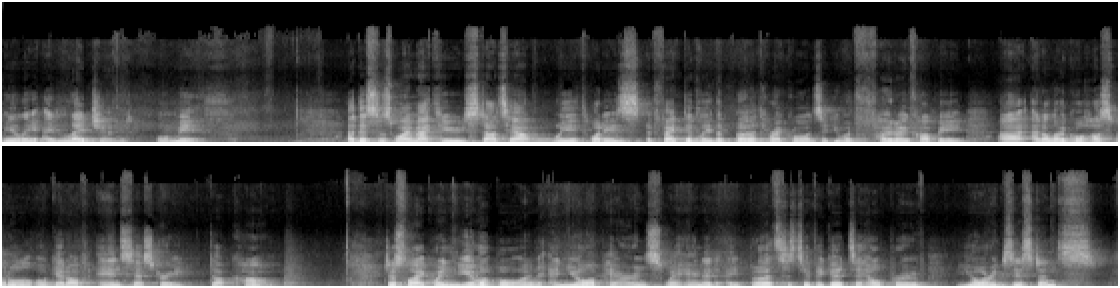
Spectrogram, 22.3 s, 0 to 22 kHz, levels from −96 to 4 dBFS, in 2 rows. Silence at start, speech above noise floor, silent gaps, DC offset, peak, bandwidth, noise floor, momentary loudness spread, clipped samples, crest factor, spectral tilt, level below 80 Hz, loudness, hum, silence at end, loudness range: 0 s; 33 dB; none; under 0.1%; -2 dBFS; 18 kHz; -50 dBFS; 9 LU; under 0.1%; 16 dB; -5 dB/octave; -60 dBFS; -18 LUFS; none; 0.25 s; 4 LU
